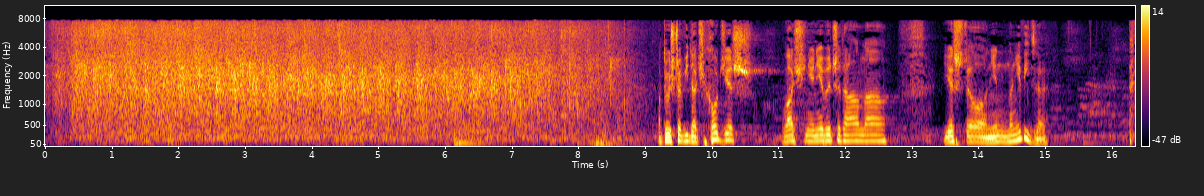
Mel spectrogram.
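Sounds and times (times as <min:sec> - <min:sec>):
applause: 0:00.0 - 0:09.2
speech: 0:09.3 - 0:12.8, 0:13.5 - 0:15.2.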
